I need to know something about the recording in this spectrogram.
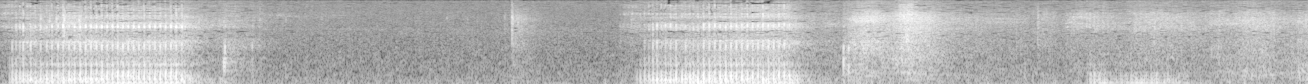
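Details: Sleeping French Bulldog snoring: rough, rasping snores about every two to three seconds, each lasting around a second, with a softer wheezy breath in between.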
